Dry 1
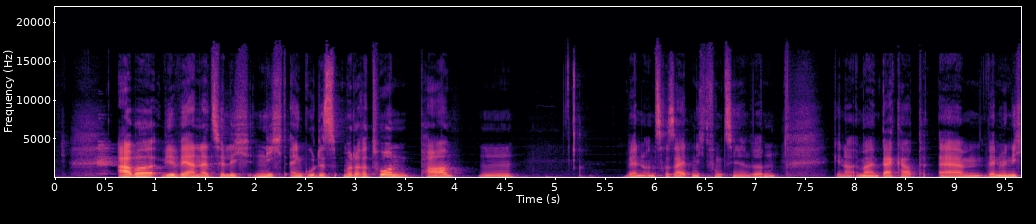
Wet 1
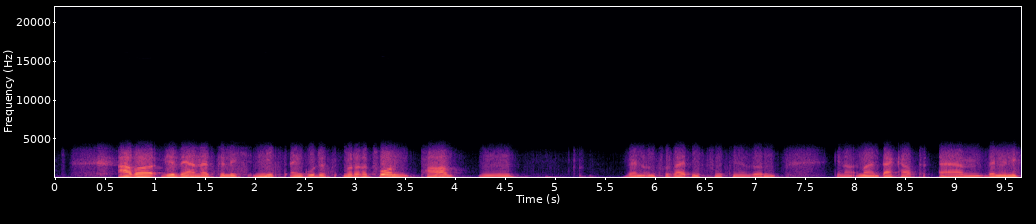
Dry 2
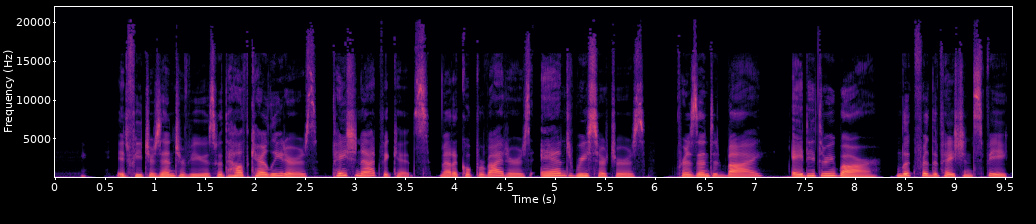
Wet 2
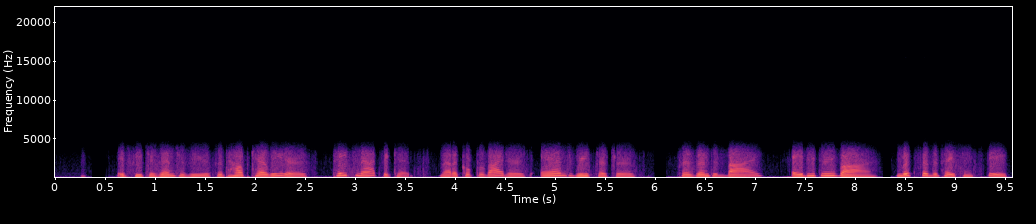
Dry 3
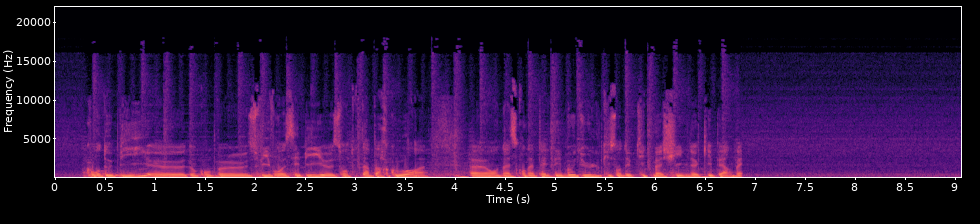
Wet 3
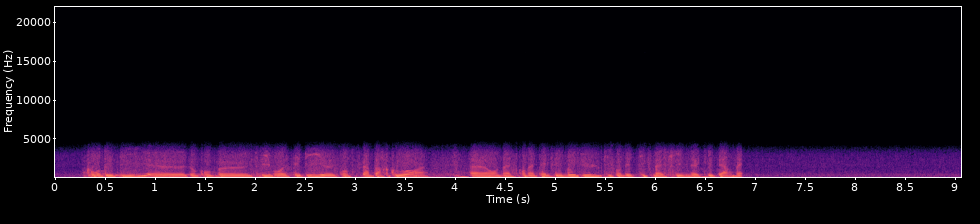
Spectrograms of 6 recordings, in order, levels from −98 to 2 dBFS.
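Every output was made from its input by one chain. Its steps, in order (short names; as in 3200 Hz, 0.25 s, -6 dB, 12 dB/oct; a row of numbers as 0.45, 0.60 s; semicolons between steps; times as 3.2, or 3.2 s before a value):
CVSD 16 kbps; gain -3 dB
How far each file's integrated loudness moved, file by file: -4.5, -3.5, -3.5 LU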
